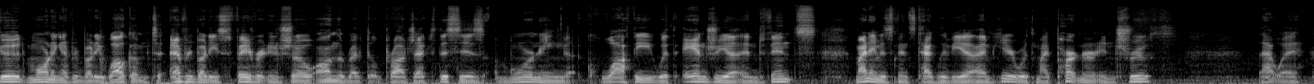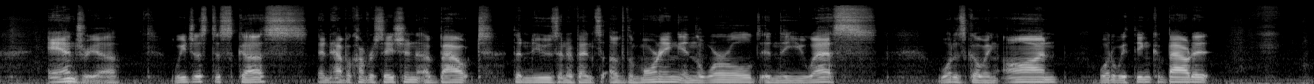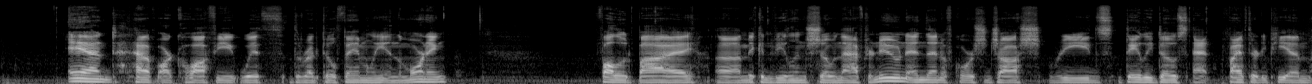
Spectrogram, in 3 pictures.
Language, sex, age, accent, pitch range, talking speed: English, male, 30-49, American, 90-110 Hz, 150 wpm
